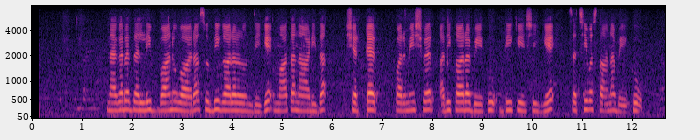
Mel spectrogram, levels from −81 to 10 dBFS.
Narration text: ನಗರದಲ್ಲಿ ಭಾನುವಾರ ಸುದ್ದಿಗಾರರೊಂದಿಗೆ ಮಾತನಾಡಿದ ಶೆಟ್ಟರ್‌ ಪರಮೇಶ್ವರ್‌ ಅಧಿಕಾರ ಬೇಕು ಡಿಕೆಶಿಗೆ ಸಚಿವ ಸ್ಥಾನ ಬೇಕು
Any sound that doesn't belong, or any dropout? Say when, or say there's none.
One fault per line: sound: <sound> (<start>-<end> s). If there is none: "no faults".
no faults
